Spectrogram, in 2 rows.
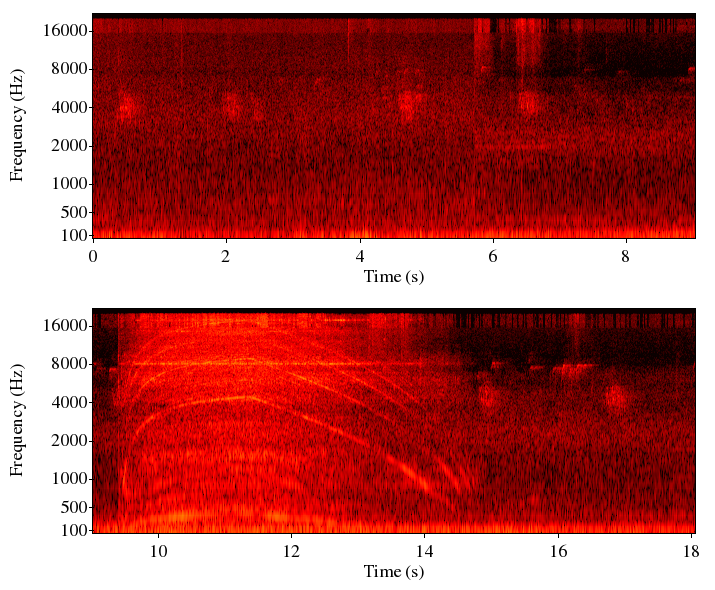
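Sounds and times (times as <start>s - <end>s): motor whine: 9.4s - 15.4s.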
